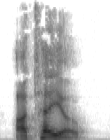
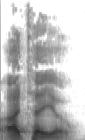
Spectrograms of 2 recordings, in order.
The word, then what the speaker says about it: aiteo: In the Greek language, the word ask there is A-I-T-E-O. Did I put that? Okay. Ateo, or Ateo is how it's pronounced.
